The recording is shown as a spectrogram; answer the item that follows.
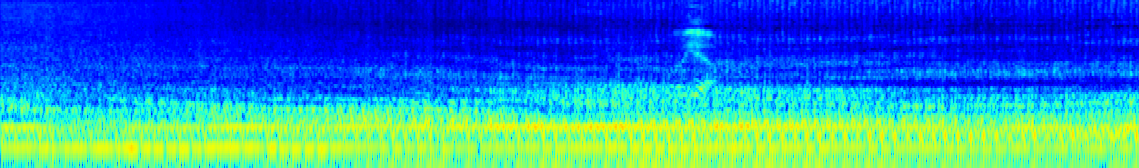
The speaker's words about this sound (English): visually you can see that the motor's got quite a bit of a miss in it. It's moving back and forth. I think as we move back towards the tailpipe, you'll hear the miss a lot more prevalent than you do here at the front.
